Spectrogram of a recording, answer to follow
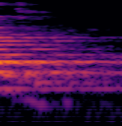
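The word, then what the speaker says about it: edge: ई इसका हो जाएगा एज एज मींस किनारा यहां डी नहीं बोला जाएगा ई जी ई डी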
